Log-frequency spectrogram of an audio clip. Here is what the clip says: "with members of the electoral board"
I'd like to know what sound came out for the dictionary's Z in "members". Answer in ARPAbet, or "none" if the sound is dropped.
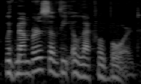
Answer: Z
